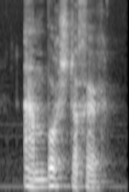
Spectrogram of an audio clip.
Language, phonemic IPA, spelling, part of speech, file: Dutch, /amˈbɔrstəɣər/, aamborstiger, adjective, Nl-aamborstiger.ogg
- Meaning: comparative degree of aamborstig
